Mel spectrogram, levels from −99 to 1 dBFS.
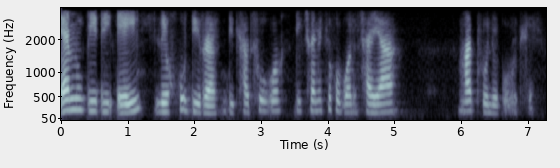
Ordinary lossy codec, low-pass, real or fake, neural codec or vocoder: none; 3.6 kHz; fake; codec, 16 kHz, 1 kbps, FunCodec, trained on Chinese and English, 50 frames a second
